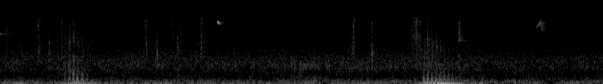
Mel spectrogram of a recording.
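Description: Wild birds feeding: scattered sharp taps and clicks, two short high chirps, and two soft low thuds, about a second in and just past four seconds.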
